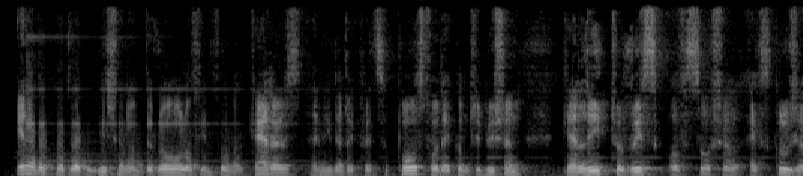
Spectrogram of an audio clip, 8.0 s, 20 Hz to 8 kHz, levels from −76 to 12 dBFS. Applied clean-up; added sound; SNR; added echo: neural separator model SepFormer DNS4.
